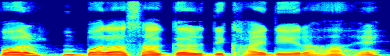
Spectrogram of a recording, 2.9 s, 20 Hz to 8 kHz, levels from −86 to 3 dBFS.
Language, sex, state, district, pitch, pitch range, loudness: Hindi, male, Arunachal Pradesh, Lower Dibang Valley, 120 Hz, 110-140 Hz, -13 LUFS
